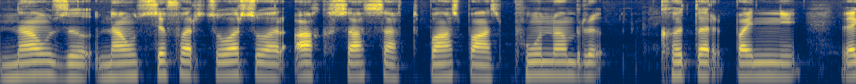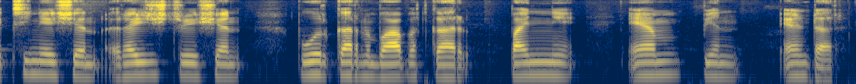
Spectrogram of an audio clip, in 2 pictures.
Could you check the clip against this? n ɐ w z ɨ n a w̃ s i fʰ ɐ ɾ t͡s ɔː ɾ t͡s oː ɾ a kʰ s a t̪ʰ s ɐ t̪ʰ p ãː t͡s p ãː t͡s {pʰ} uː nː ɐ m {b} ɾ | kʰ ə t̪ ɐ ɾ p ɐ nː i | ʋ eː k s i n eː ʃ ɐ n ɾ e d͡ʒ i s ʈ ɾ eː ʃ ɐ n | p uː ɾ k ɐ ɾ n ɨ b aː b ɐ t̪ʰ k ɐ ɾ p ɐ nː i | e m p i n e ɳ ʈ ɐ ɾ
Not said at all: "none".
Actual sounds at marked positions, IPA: pʰ, b

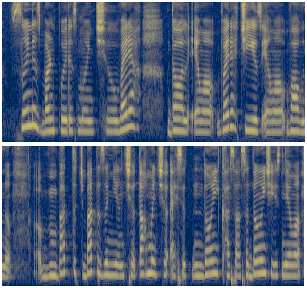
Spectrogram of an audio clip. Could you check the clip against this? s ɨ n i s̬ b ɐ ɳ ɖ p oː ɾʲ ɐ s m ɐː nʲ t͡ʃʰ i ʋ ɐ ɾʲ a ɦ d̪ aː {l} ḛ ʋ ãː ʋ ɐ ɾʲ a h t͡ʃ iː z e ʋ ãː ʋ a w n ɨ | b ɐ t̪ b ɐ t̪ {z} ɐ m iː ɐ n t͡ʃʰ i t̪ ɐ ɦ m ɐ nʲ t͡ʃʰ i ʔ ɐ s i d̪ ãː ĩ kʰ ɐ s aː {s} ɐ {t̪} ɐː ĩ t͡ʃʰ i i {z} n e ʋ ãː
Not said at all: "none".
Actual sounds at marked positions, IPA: l, z, s, d̪, s

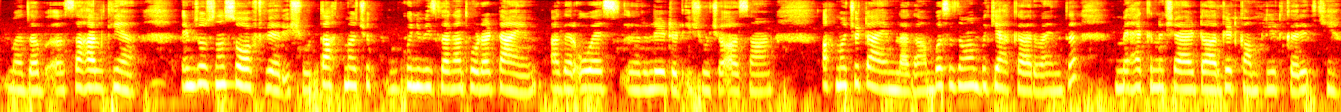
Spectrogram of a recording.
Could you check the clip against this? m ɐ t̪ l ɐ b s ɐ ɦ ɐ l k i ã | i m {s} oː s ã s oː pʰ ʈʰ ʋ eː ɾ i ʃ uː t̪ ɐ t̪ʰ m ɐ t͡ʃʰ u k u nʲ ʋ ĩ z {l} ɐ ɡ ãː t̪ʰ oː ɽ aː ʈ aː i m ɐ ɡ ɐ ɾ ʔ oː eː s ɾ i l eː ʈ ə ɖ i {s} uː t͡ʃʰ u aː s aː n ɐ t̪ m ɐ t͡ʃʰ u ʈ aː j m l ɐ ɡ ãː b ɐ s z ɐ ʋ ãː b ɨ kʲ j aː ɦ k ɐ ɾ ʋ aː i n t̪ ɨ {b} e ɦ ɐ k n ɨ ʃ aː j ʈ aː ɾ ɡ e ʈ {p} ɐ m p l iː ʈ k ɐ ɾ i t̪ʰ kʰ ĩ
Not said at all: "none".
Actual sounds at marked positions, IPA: s, l, ʃ, m, k

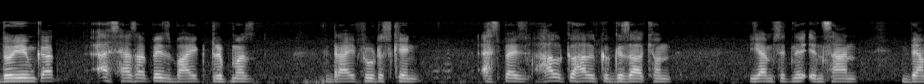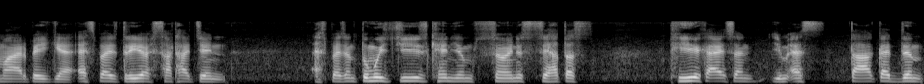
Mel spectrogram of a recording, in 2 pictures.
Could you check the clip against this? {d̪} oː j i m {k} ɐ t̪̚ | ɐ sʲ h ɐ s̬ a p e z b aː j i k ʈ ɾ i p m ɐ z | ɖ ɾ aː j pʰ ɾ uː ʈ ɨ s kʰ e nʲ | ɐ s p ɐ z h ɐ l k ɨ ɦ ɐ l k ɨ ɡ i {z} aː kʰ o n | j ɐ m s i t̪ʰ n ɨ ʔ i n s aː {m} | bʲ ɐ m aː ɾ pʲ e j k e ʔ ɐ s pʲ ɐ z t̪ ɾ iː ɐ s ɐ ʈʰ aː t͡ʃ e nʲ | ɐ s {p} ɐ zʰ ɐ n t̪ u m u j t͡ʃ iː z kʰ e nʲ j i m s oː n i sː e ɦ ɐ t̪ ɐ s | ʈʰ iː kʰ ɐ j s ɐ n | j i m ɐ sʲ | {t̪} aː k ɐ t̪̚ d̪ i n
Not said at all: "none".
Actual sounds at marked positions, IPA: d̪, k, z, n, p, t̪

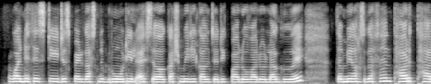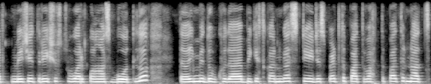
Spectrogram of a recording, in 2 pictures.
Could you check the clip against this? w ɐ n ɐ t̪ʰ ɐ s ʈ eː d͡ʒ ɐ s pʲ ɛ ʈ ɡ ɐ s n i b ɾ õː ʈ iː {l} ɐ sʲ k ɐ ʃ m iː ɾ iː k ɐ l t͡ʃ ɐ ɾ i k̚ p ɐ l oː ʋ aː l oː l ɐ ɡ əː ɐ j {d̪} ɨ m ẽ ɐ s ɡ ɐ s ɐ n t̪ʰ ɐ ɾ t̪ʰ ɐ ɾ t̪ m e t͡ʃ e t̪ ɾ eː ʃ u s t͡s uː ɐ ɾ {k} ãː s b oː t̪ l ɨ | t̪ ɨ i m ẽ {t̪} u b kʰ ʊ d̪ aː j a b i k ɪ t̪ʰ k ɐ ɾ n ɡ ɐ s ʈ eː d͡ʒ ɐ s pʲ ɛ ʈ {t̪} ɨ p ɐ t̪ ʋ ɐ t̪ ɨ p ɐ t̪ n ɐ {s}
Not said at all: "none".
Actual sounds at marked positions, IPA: l, t̪, p, d̪, t̪, t͡s

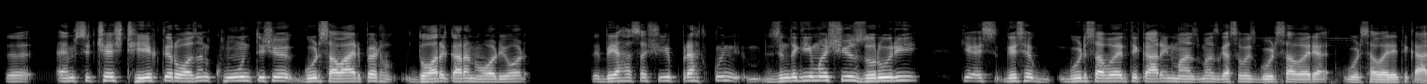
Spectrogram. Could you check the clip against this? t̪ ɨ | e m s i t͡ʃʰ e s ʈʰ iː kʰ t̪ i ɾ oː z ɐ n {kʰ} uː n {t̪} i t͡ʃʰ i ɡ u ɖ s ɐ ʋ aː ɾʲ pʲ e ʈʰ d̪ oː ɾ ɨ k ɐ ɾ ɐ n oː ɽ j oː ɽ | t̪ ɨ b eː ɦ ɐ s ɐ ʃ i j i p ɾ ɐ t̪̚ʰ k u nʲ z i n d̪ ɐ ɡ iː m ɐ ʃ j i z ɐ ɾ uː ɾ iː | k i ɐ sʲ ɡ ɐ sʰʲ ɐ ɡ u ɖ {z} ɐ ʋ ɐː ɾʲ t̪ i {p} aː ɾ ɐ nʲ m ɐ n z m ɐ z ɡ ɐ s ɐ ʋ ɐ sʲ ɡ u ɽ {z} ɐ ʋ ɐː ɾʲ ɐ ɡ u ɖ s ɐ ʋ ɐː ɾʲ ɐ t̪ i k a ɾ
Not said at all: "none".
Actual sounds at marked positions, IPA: kʰ, t̪, s, k, s

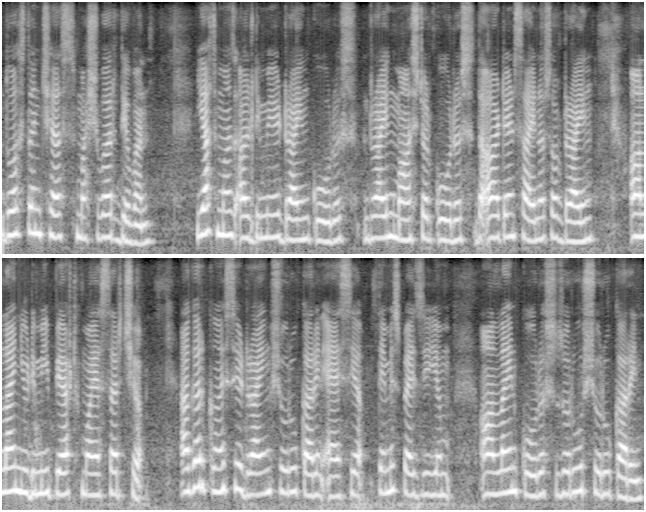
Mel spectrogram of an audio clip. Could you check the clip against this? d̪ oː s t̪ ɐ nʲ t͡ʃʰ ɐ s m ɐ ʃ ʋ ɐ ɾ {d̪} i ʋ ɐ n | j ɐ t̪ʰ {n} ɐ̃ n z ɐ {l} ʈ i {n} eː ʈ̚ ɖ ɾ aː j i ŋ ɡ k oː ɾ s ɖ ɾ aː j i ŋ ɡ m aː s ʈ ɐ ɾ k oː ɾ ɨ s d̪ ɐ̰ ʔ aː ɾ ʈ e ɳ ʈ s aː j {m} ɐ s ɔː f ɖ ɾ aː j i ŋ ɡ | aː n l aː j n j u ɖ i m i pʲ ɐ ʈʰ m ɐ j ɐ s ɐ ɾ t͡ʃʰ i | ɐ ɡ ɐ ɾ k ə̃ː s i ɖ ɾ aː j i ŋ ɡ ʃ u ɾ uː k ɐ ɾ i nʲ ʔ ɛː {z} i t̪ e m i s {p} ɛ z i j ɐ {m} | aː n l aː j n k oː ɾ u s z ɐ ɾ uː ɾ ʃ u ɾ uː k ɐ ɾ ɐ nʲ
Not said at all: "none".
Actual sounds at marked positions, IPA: d̪, m, l, m, n, s, p, m

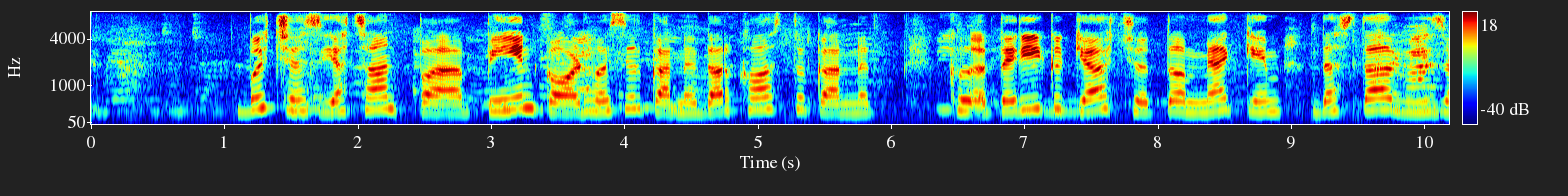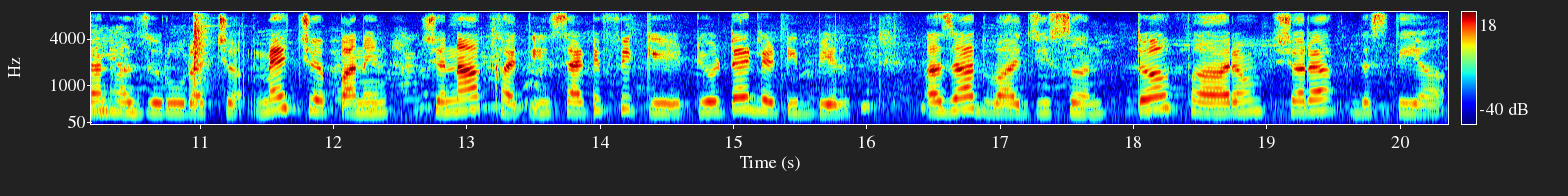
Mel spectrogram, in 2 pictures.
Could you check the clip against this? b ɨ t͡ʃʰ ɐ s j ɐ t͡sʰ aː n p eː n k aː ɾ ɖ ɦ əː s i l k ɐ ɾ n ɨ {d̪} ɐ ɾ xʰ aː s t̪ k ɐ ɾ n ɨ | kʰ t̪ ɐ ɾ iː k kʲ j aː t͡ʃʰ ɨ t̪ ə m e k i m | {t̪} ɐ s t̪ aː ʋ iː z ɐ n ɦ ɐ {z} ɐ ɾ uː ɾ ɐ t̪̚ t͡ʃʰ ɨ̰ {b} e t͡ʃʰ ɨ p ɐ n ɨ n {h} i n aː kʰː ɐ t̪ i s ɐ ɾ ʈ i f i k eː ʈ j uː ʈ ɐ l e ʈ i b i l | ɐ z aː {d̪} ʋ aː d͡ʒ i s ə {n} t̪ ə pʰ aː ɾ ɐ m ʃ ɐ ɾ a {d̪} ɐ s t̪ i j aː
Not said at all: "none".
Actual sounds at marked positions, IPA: d̪, d̪, z, m, ʃ, d̪, n, d̪

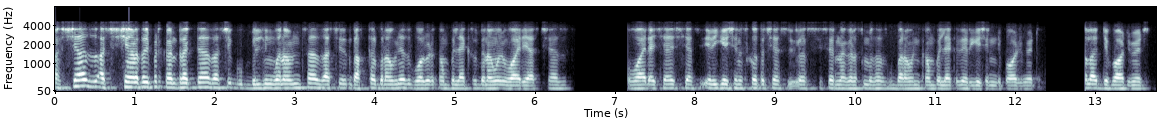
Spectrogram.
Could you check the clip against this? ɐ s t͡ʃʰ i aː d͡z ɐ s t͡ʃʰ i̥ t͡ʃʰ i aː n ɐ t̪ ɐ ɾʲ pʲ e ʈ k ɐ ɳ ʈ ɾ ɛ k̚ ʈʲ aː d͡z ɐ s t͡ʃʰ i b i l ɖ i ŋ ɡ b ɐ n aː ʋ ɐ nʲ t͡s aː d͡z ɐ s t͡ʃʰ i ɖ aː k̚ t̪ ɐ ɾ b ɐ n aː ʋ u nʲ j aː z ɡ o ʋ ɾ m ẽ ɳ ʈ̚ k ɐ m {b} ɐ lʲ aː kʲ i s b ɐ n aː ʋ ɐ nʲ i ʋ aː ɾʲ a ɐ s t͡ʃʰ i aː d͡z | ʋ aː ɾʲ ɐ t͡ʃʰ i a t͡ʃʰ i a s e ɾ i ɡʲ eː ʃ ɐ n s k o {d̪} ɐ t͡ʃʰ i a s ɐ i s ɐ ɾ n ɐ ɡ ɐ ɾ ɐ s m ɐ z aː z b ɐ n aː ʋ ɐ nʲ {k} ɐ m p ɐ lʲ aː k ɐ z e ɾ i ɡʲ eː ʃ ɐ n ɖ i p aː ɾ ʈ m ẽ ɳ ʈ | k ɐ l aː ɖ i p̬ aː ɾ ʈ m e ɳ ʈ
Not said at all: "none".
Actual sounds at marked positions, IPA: p, t̪, k

